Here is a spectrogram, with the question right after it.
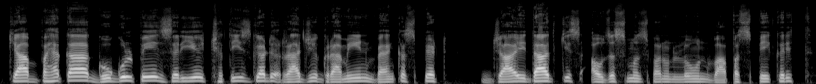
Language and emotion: Kashmiri, neutral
